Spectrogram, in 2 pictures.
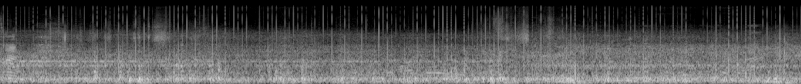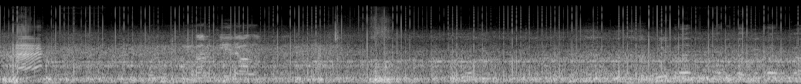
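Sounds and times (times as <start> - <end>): car road and engine noise: 0.0 - 16.0.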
